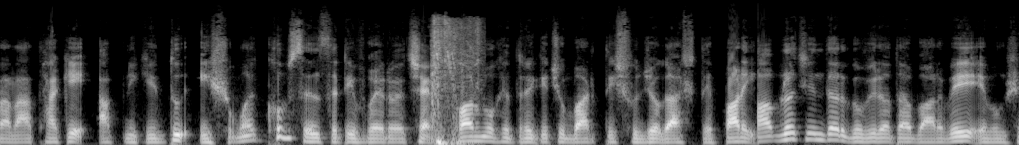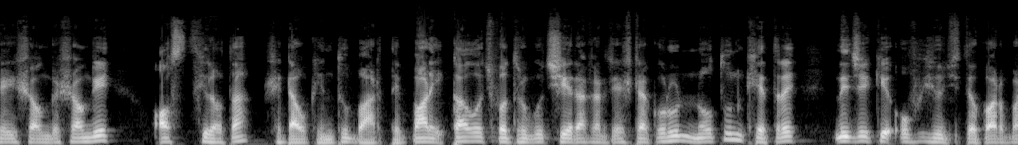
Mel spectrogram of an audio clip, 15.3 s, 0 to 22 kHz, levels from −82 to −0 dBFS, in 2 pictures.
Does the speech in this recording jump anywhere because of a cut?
yes; 1 cut; at 3.3 s

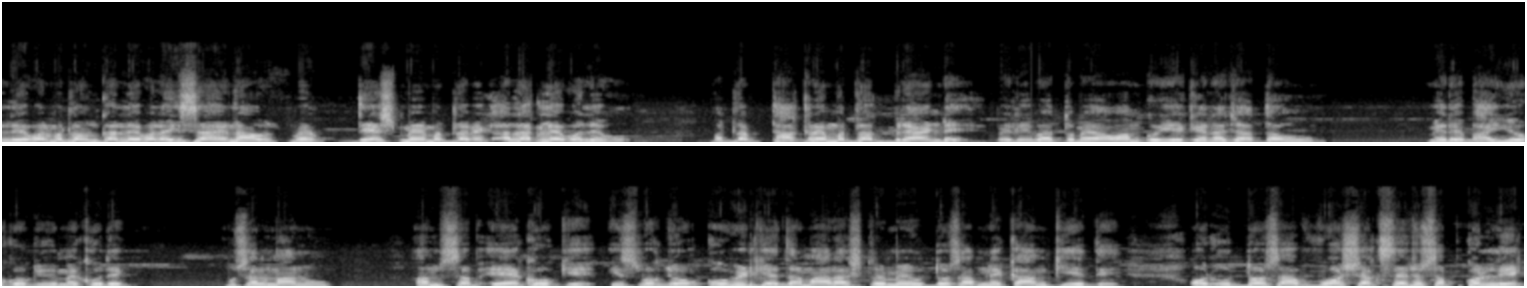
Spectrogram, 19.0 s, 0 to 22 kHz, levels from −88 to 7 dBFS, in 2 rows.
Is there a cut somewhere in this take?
yes; 1 cut; at 6.3 s

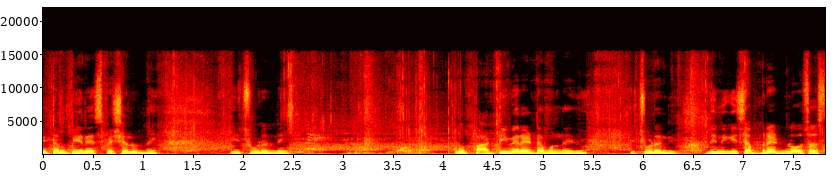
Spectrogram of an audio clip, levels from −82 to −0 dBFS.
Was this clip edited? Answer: no; 0 cuts

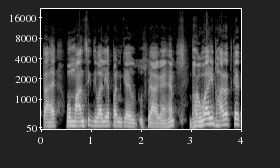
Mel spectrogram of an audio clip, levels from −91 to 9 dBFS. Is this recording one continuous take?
no; 1 cut; at 2.8 s

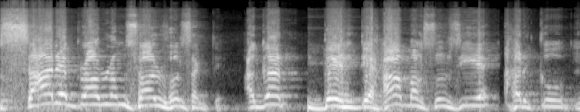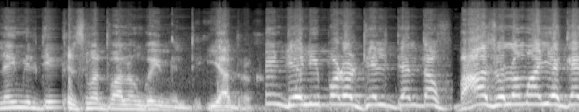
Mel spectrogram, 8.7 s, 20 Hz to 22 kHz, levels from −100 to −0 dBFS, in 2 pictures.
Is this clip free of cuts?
no; 4 cuts; at 2.3 s, 3.7 s, 6.4 s, 7.7 s

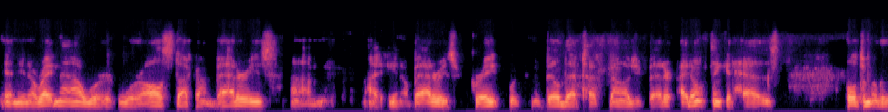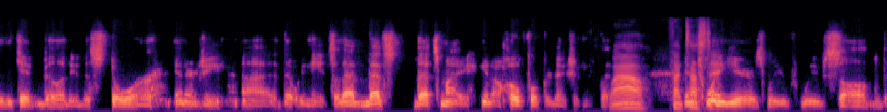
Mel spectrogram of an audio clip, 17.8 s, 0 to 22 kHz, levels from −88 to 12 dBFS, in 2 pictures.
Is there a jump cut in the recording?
no; 0 cuts

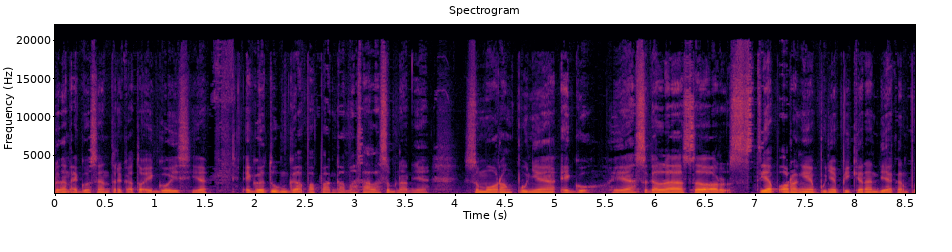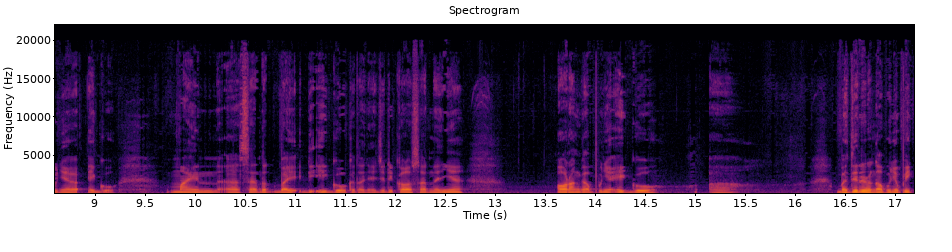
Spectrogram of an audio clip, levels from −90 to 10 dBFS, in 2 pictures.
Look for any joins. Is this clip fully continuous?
yes; 0 cuts

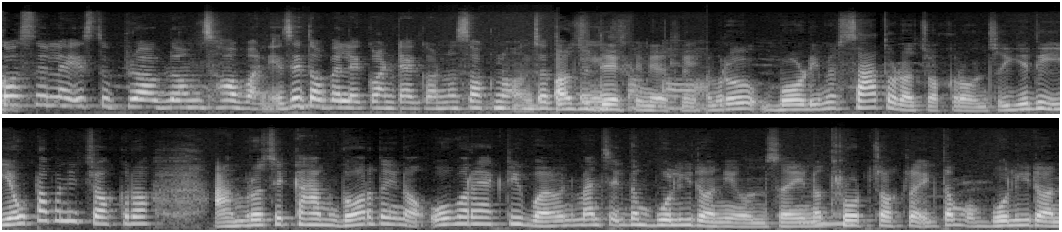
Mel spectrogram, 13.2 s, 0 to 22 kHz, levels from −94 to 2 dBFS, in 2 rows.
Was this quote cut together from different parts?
yes; 1 cut; at 4.4 s

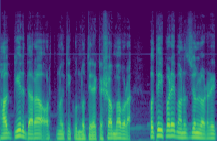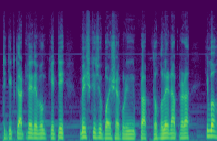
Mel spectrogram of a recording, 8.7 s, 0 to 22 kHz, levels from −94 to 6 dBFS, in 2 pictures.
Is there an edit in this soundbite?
no; 0 cuts

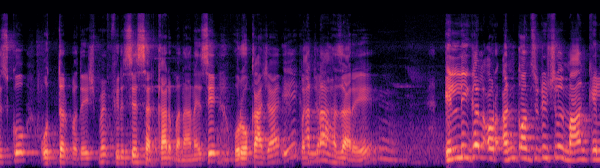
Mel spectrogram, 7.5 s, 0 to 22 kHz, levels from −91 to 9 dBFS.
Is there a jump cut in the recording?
yes; 1 cut; at 3.7 s

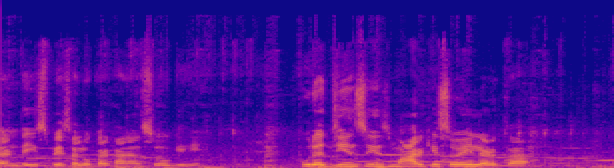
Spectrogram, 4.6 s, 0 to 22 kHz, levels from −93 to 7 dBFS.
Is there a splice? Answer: no; 0 cuts

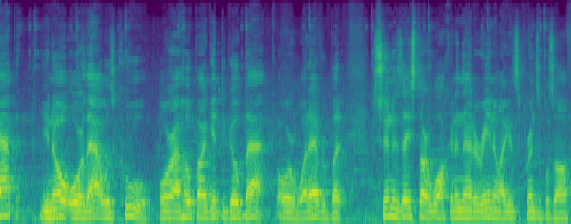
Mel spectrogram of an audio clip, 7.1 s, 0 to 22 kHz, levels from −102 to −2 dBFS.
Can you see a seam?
no; 0 cuts

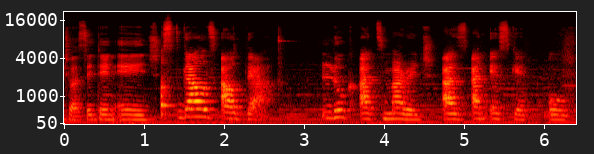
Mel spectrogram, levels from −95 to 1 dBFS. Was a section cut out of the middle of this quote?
yes; 1 cut; at 1.2 s

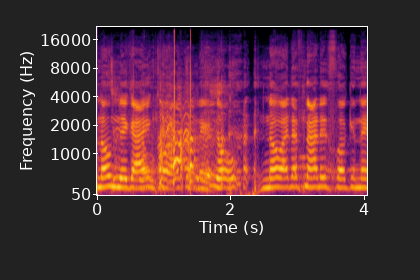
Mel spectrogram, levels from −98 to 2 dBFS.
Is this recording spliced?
no; 0 cuts

